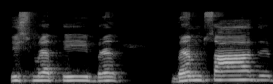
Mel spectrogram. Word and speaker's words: स्मृतिभ्रंशात्: इसको और उच्चारण करिए गुरुजी। क्रोधात् भवति, क्रोधात् भवति, क्रोधाद् भवति सम्मोहा सम्मोहात् स्मृति विभ्रम स्मृति भ्रंशात् बुद्धिनाशो बुद्धिनाशात् प्रणश्यते।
